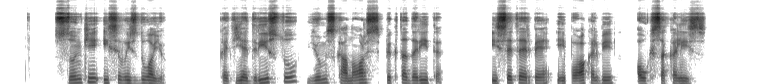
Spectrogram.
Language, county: Lithuanian, Marijampolė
